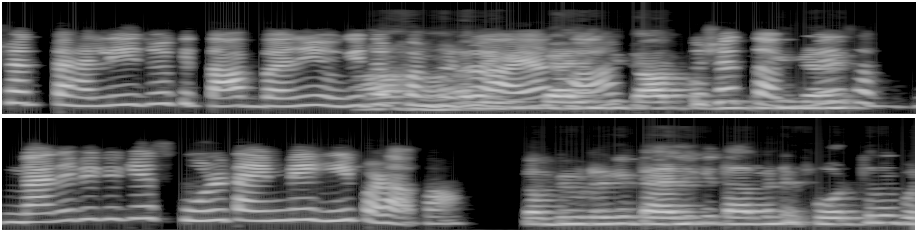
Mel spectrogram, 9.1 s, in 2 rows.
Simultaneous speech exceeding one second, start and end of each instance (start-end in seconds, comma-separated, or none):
1.8-4.2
